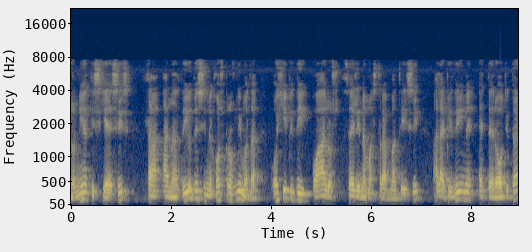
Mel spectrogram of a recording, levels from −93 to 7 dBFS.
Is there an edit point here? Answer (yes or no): no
